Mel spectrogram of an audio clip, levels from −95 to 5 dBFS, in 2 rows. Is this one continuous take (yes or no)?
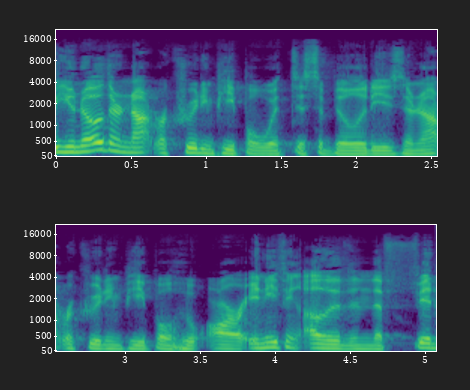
yes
